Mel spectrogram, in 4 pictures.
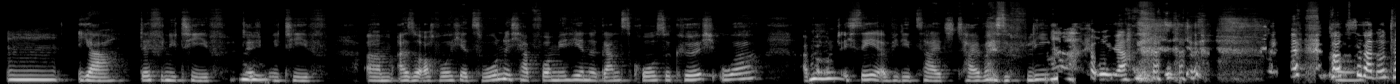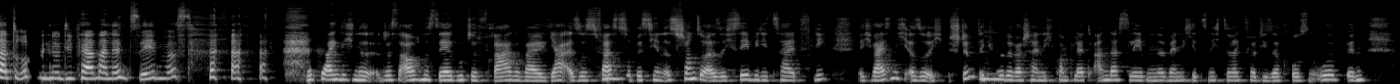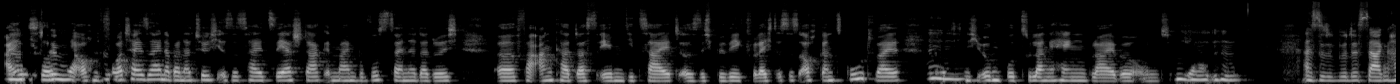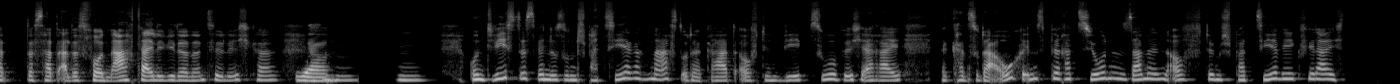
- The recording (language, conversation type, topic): German, podcast, Wo findest du Inspiration außerhalb des Internets?
- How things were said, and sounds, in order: distorted speech; chuckle; laughing while speaking: "Ah"; laughing while speaking: "teilweise"; laugh; joyful: "Kommst du dann unter Druck, wenn du die permanent sehen musst?"; laugh; laugh; chuckle; other background noise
